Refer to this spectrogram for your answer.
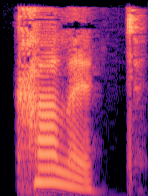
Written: cullet

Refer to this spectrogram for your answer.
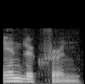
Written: endocrine

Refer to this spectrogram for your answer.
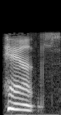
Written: Hanse

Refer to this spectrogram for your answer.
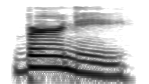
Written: Bernie

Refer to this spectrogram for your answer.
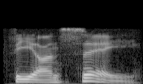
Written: fiance

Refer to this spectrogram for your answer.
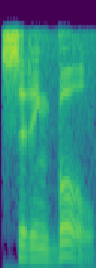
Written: Sitting Bull

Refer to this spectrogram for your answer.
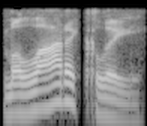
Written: melodically

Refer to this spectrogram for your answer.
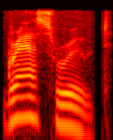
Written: grassroot

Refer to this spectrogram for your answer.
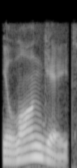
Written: elongate

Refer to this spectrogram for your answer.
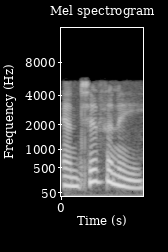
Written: antiphony

